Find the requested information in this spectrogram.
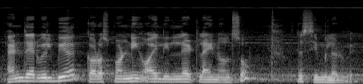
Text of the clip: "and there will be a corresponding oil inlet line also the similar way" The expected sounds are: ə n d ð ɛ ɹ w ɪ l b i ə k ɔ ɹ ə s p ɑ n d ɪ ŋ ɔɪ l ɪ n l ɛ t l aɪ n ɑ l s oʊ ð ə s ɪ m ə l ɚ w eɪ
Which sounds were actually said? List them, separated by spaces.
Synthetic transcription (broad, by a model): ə n d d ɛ ɹ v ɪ l b i ə k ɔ ɹ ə s p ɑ n d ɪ ŋ ɔɪ l ɪ n l ɛ t l aɪ n ɑ l s oʊ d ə s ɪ m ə l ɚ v eɪ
